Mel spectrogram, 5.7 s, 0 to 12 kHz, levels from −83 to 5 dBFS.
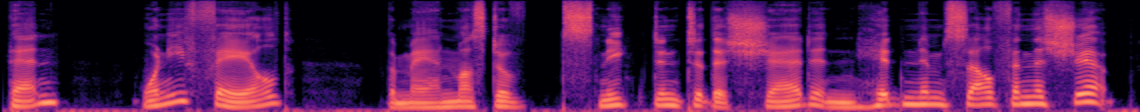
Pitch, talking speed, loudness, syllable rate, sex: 140 Hz, 190 wpm, -19 LUFS, 5.0 syllables/s, male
